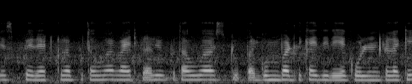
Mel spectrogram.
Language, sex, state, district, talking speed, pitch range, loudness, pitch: Hindi, female, Bihar, Darbhanga, 335 wpm, 205-215 Hz, -29 LUFS, 210 Hz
